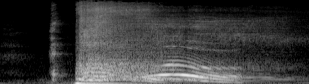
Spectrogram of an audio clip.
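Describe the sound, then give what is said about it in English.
A single loud sneeze: a quick sharp inhale, an explosive burst, then a drawn-out, wavering voiced tail that rises and falls in pitch before fading out. “Best thing about being my mate is I do fun sneezes.”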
